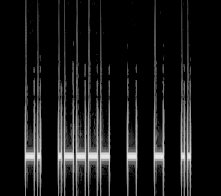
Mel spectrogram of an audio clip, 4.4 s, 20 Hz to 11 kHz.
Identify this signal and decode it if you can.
Morse code, heard as a keyed tone, about 20 wpm, spaced as for 14 wpm, 700 Hz. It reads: N1TTI
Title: 048 Lesson 9g - Number 4 - Call Signs 20wpm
